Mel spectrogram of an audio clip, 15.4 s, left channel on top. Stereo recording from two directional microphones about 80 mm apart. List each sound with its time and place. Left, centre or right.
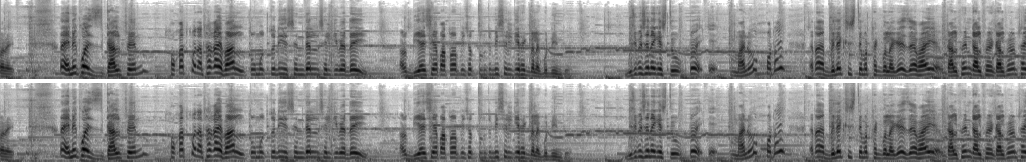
0.9 s speech: left
9.5 s speech: left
